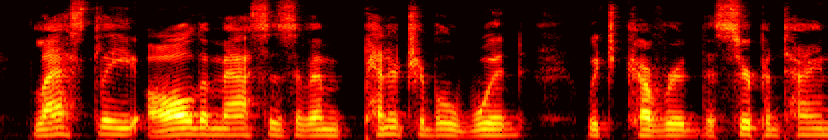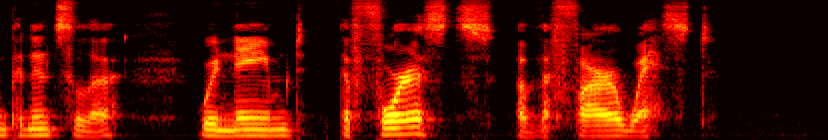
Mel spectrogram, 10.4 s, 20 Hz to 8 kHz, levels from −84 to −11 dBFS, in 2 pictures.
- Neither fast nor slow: No, slow, 115 wpm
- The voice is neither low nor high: No, low, 125 Hz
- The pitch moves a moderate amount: No, narrow, 2.0 semitones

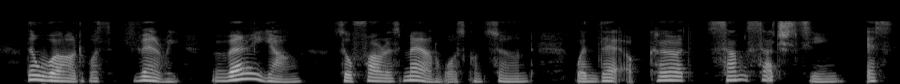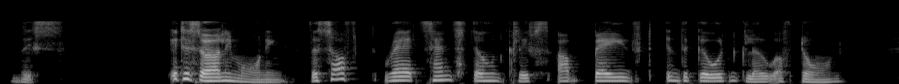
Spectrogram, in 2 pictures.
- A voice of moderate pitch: Yes, medium, 160 Hz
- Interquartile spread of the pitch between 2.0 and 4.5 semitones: No, wide, 5.5 semitones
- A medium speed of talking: No, slow, 125 wpm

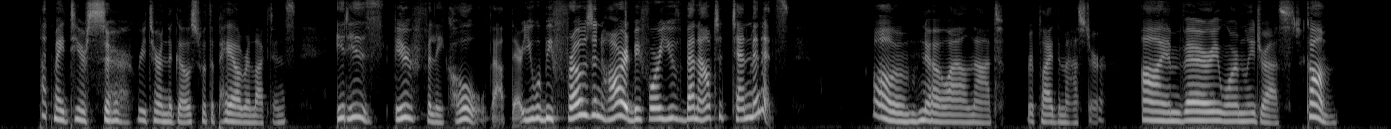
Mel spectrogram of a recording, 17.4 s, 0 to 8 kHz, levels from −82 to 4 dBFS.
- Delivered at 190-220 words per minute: No, average, 140 wpm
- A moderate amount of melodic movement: No, wide, 5.9 semitones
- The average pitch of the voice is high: Yes, high, 205 Hz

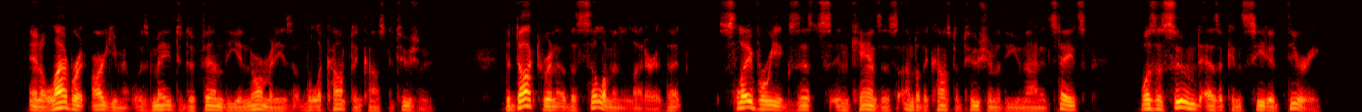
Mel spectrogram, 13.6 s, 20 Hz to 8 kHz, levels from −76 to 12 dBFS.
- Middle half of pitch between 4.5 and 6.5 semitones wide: Yes, average, 5.3 semitones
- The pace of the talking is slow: No, average, 165 wpm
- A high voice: No, very low, 90 Hz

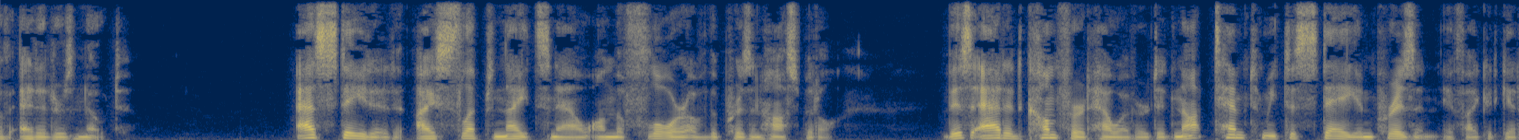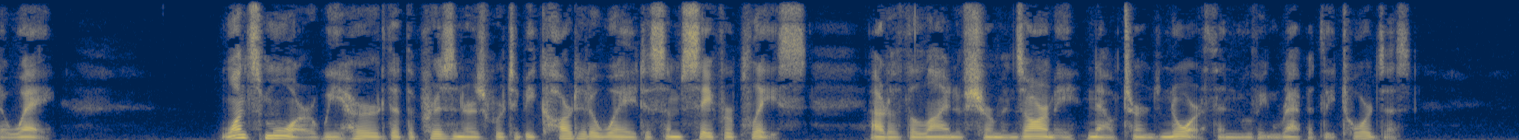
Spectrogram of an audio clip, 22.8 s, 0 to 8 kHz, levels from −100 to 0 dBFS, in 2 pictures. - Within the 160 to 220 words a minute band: Yes, average, 165 wpm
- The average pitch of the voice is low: Yes, low, 100 Hz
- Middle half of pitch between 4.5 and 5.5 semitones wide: No, average, 3.4 semitones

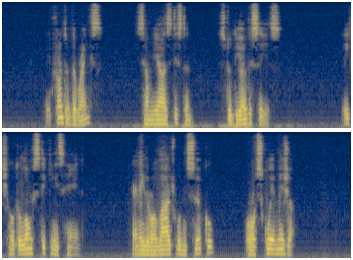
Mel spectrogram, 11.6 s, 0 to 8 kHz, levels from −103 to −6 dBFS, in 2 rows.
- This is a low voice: Yes, low, 105 Hz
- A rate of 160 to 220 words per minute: No, average, 150 wpm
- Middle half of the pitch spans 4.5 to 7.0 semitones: No, average, 3.1 semitones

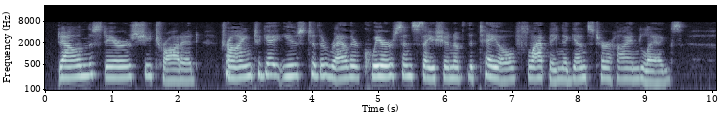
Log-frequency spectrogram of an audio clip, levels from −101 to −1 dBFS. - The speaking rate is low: Yes, slow, 130 wpm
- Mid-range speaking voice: No, high, 215 Hz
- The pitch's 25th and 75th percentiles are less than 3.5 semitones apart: Yes, average, 2.8 semitones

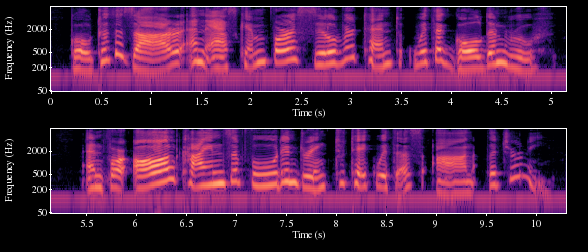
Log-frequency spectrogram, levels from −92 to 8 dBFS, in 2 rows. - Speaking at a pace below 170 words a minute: No, average, 175 wpm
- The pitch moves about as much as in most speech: No, wide, 6.3 semitones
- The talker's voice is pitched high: Yes, very high, 255 Hz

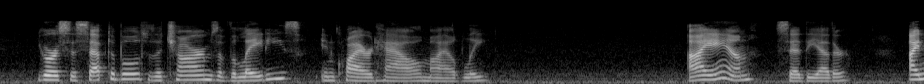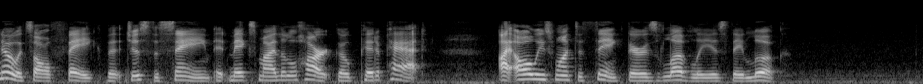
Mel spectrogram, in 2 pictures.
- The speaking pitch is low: No, medium, 185 Hz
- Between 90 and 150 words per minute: Yes, average, 145 wpm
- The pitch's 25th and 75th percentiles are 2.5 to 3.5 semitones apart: No, average, 4.2 semitones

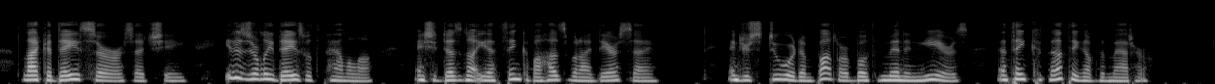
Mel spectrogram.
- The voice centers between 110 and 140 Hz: No, high, 190 Hz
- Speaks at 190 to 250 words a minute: Yes, average, 195 wpm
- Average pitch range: Yes, average, 3.7 semitones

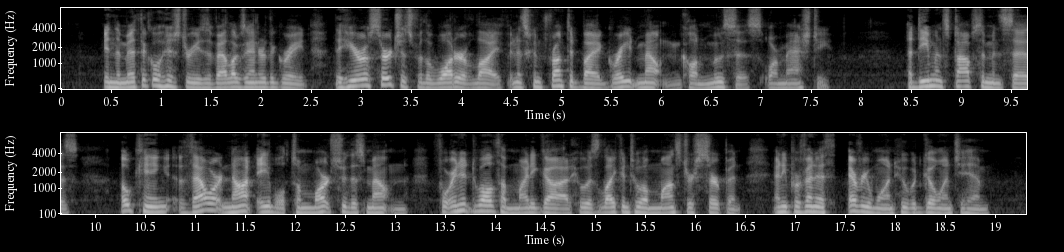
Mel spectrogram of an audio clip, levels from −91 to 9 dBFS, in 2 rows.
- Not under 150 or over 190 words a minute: No, fast, 205 wpm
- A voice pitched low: Yes, low, 130 Hz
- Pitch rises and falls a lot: No, average, 3.1 semitones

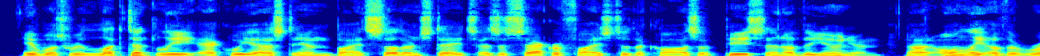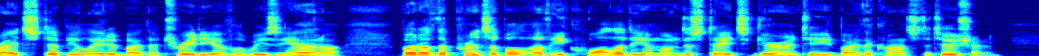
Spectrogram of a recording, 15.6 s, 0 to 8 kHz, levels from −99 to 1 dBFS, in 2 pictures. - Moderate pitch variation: No, wide, 6.0 semitones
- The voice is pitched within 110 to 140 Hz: Yes, low, 135 Hz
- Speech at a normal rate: Yes, average, 170 wpm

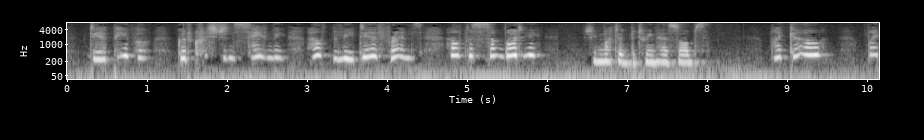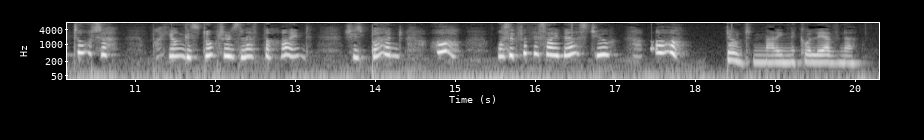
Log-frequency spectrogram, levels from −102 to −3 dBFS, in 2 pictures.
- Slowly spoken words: Yes, slow, 125 wpm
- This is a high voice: Yes, very high, 320 Hz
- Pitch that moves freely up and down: Yes, wide, 6.9 semitones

